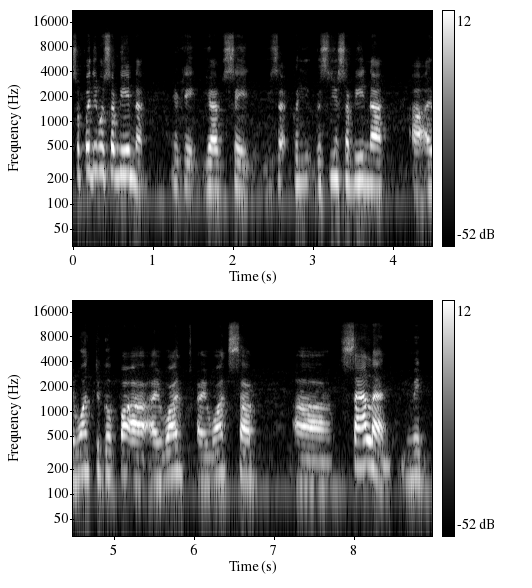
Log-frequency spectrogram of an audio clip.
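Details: Adult speaker, teaching role-play; ordinary speech.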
